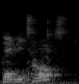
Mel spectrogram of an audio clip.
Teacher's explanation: This has both a high front rounded vowel, début, and a nasal vowel, tant.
